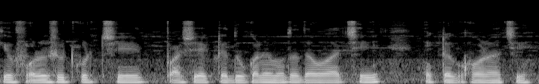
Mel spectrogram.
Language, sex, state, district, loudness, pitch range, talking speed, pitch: Bengali, male, West Bengal, Alipurduar, -17 LUFS, 95-105 Hz, 145 wpm, 100 Hz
